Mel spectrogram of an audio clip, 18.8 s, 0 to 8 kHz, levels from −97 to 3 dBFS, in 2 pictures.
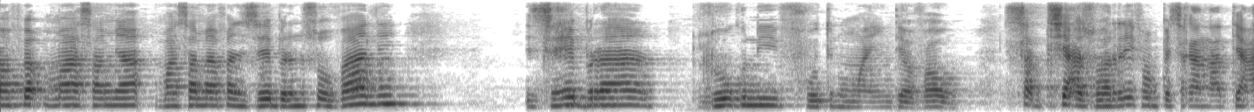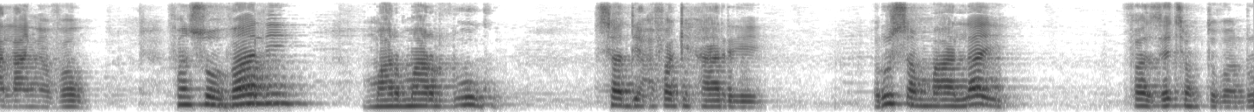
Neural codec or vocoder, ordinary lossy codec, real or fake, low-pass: none; none; real; 7.2 kHz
